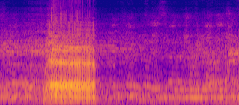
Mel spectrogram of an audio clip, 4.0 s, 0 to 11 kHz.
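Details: Sheep at the Royal Winter Fair 2023 in Toronto, Ontario, Canada, giving a single loud, quavering bleat lasting under a second, followed by a low murmur of voices and hall noise.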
